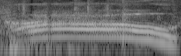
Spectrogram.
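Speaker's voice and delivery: thrilled, excited outburst, high and loud. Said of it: "I straight jumped out of my chair and was like".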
